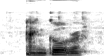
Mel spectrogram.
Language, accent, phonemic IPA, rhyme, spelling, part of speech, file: English, Southern England, /æŋˈɡɔːɹə/, -ɔːɹə, angora, noun, LL-Q1860 (eng)-angora.wav
- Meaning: 1. A Turkish Angora cat 2. A goat of a domesticated breed that produces mohair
